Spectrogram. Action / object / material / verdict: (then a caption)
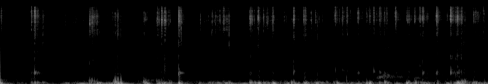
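scrape / plastic round hairbrush / plastic / none. Long nails scratch the ridged rim and dark bristle face of a small round pink plastic hairbrush. A close, steady run of short, dry scratches and crackles is heard, with bright hissy edges over soft low thumps. Each stroke stops almost at once, without ringing.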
